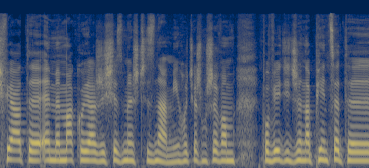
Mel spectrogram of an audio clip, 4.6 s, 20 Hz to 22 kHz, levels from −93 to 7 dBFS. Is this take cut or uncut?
uncut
